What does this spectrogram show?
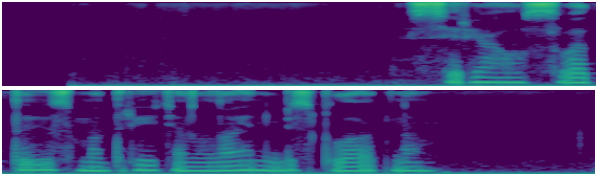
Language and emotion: Russian, neutral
